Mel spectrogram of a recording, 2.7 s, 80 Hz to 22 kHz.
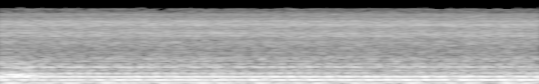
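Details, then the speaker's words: BMW E31 840Ci EV conversion drivetrain on bench, electric motor driving automatic gearbox in park, fail-safe mode with maximum line pressure after priming pump: steady even whir and pump hum, pressure coming on, no knocks or grinding; gearbox healthy. "Now she's feeling the load, pressure's coming on."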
